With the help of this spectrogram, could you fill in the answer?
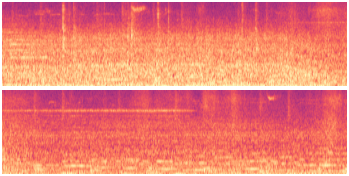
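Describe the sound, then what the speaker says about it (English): A train rolls out in the Workers and Resources: Soviet Republic city-building game, giving a steady broadband rumble throughout with faint high squeals and chirps layered above it. "So our first train is rolling out."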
